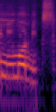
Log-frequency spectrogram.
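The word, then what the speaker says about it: mnemonics: হয় তাদেরকে কি বলা হয় তাদেরকে বলা হয় নিমোনিক্স নিমোনিক্স এর ইংলিশ স্পেলিংটা তোমরা দেখে রাখো বানানটা দেখো এম দিয়ে শুরু হচ্ছে এম দিয়ে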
